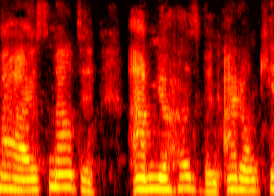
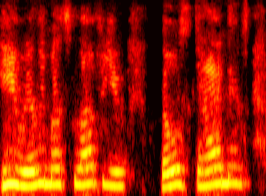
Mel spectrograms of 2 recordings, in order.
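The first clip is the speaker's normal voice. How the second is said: put-on gushing excitement, pitched higher; 6 semitones higher, 4 dB louder than usual.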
